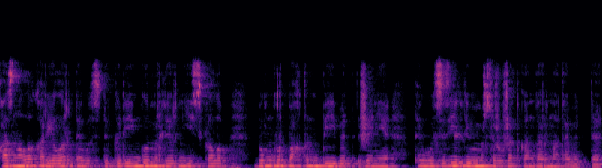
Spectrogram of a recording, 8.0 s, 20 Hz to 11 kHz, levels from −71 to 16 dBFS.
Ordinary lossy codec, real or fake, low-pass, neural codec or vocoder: none; real; 7.2 kHz; none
